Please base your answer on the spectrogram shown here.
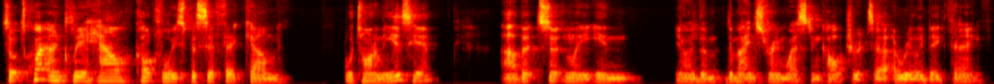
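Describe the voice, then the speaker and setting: A man giving an academic seminar talk, explaining ideas in a halting way with many ums and restarts, his voice a little strained from losing it recently. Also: mid-range voice, flat delivery, a little mellow. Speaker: philosophy researcher presenting a seminar talk.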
